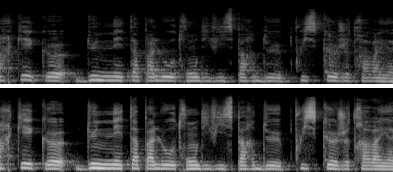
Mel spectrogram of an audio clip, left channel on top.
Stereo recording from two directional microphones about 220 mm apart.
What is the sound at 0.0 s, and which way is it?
Speech, 50° right (ahead or behind).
